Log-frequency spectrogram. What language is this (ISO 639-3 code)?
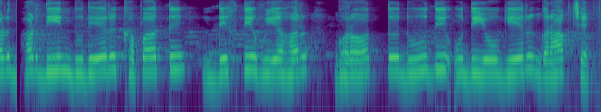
mag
